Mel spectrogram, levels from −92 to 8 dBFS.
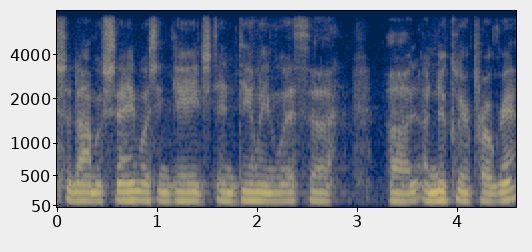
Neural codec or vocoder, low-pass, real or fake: none; 7.2 kHz; real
